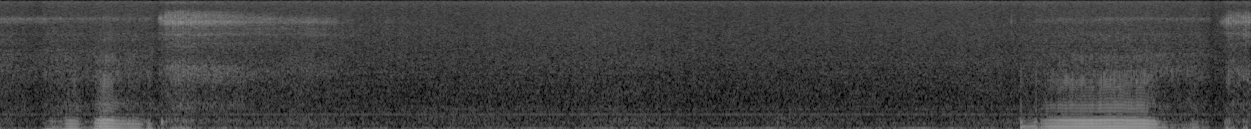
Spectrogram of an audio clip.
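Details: A sleeping dog gives two low, rumbling snores about nine seconds apart, with quiet breathing between.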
